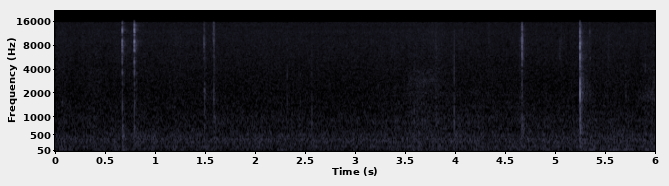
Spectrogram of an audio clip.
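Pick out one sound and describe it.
A man types on a laptop keyboard.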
